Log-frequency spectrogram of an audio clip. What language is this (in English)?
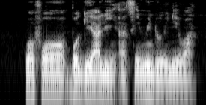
Yoruba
